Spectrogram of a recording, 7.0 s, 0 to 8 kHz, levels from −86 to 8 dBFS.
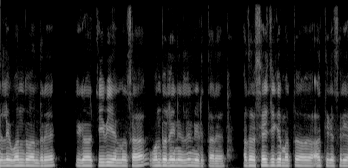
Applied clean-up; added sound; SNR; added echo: neural mask model Resemble Enhance denoiser.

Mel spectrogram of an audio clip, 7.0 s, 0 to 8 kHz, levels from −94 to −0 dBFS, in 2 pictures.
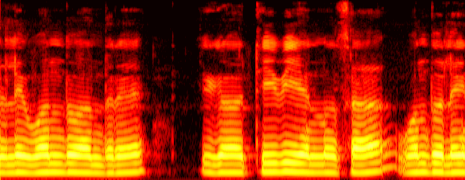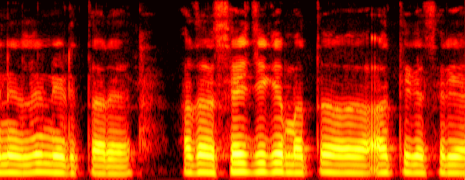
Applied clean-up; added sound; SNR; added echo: none; none; none; none.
